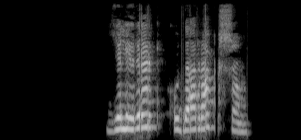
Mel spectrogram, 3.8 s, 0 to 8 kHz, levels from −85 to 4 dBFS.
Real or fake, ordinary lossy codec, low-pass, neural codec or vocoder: fake; MP3, 48 kbps; 7.2 kHz; codec, 16 kHz, 8 kbps, FreqCodec, larger model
